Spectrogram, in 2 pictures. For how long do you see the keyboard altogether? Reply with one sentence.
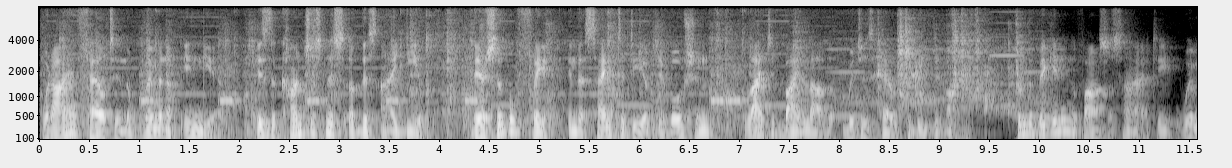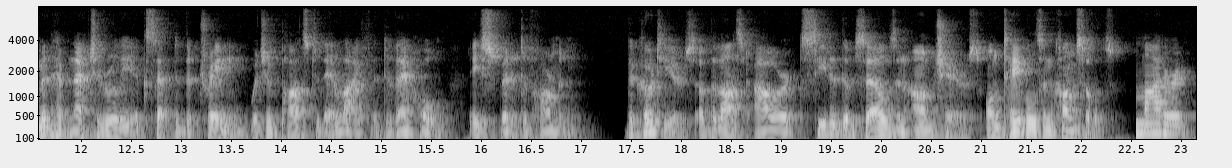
The keyboard can't be heard in this clip.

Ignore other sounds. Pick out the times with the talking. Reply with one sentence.
The talking can be heard from 0.0 to 23.1 s.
